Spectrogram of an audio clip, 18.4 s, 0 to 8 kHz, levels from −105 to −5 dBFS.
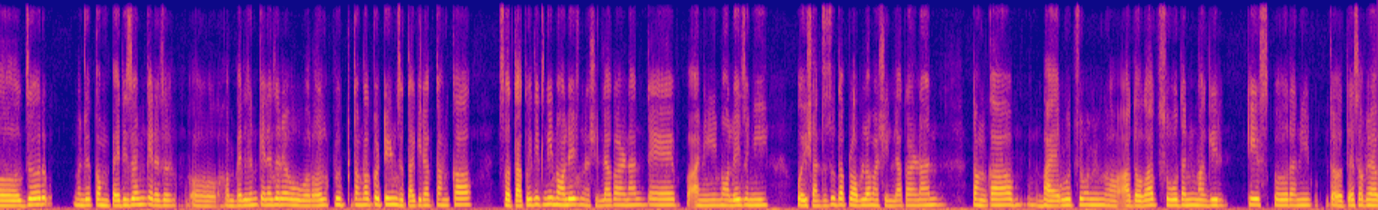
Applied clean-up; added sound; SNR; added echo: neural diffusion model UNIVERSE++.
